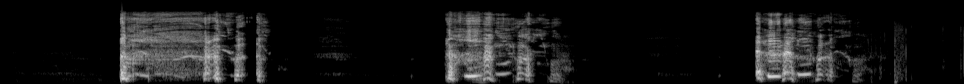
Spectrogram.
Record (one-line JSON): {"three_cough_length": "9.6 s", "three_cough_amplitude": 32603, "three_cough_signal_mean_std_ratio": 0.37, "survey_phase": "beta (2021-08-13 to 2022-03-07)", "age": "18-44", "gender": "Male", "wearing_mask": "No", "symptom_cough_any": true, "symptom_fatigue": true, "symptom_headache": true, "symptom_other": true, "symptom_onset": "2 days", "smoker_status": "Never smoked", "respiratory_condition_asthma": false, "respiratory_condition_other": false, "recruitment_source": "Test and Trace", "submission_delay": "1 day", "covid_test_result": "Positive", "covid_test_method": "RT-qPCR", "covid_ct_value": 23.0, "covid_ct_gene": "ORF1ab gene"}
